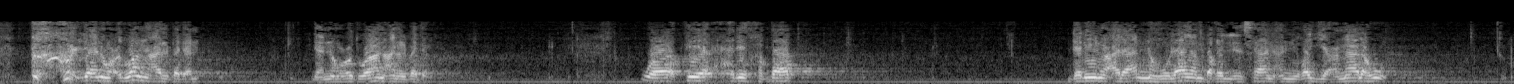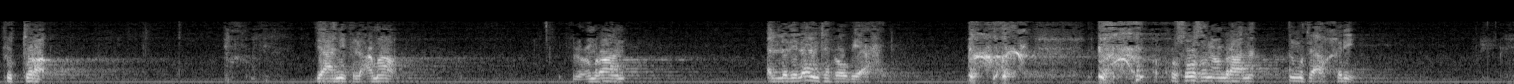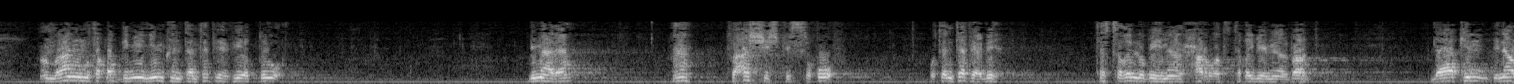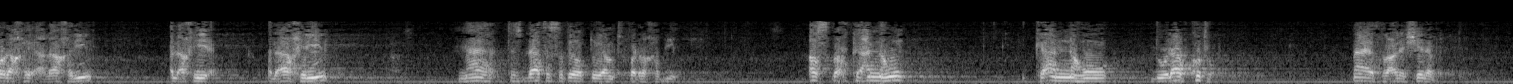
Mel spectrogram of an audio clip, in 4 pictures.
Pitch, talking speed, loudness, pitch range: 135 Hz, 75 wpm, -16 LUFS, 120-150 Hz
